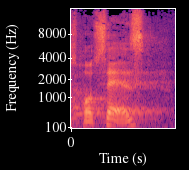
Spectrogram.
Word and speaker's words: Joses: It was Joses, J-O-S-E-S, which at first I thought it was Joses, but apparently that's not the right way to pronounce. It's Joses, but they changed his name to Barnabas.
